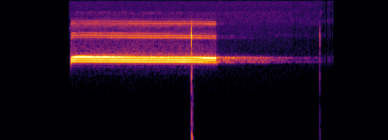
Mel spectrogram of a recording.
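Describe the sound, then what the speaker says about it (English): A referee's whistle in an eFootball match sounds as one sustained, bright, piercing blast lasting about a second. A sharp thump cuts through it midway, and a faint tail and a short click follow after it. "There's the whistle."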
